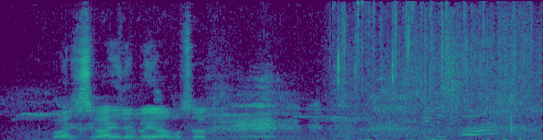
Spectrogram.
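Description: A person's voice, faint and off-mic: one drawn-out vocal sound with a wavering pitch about half a second in, then a few quieter voice sounds and soft knocks.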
